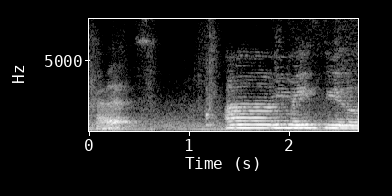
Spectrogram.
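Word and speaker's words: חית: So you do, it's not Chet like chi, you know, the CH in English. It's Chet.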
